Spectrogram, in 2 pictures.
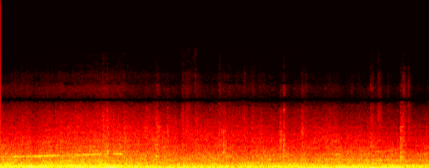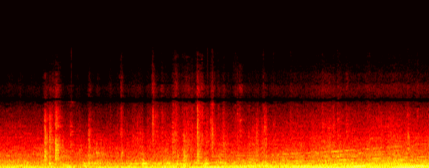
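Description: Subaru Impreza STI rally car's turbocharged flat-four engine running while driving, heard from inside the cabin. The engine pitch rises as it accelerates in the first second, stays steadier through the middle and climbs again near the end, with a few sharp clicks about halfway through.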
